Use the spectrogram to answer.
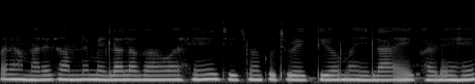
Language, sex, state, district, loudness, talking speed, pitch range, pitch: Hindi, female, Bihar, Bhagalpur, -27 LUFS, 175 wpm, 210-220 Hz, 215 Hz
